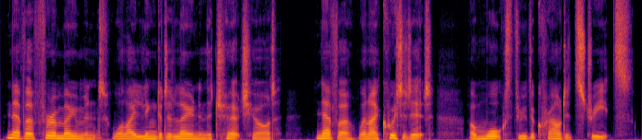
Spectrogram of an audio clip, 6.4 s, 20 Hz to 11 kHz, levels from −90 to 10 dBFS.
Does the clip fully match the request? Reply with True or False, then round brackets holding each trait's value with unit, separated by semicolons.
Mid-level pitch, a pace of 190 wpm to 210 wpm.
True (175 Hz; 205 wpm)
